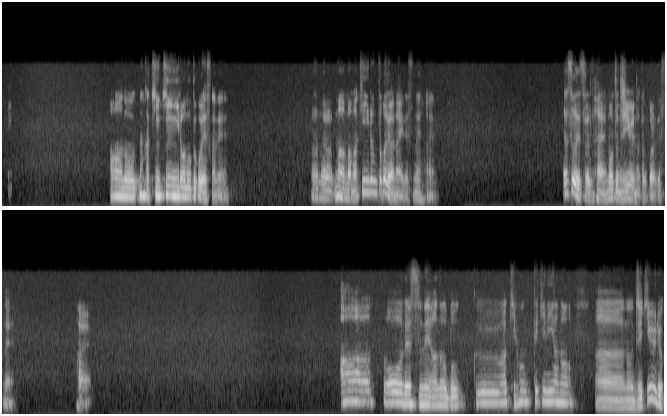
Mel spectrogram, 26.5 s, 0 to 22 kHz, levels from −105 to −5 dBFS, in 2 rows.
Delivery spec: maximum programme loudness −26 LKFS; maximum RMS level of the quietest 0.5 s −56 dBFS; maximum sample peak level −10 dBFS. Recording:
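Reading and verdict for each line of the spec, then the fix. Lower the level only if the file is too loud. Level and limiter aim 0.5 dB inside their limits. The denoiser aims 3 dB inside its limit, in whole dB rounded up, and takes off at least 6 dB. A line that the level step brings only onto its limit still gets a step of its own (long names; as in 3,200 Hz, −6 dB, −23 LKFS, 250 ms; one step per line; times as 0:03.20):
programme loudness −34.5 LKFS: in spec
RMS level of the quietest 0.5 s −72 dBFS: in spec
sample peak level −18.5 dBFS: in spec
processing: no processing needed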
